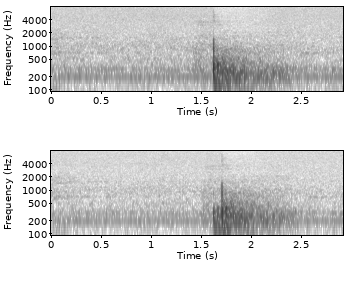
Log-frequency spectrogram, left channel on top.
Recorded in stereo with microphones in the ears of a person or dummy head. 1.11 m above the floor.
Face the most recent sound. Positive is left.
No sound to turn to.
